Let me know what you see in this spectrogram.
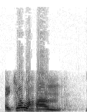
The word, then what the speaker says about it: Johan: Johan.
